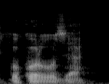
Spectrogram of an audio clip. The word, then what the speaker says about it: кукурудза: На місці букв «дж» та «дз» вимовляється не один звук, а два. Наприклад, «джерело» замість «джерело», «кукурудза» замість «кукурудза».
